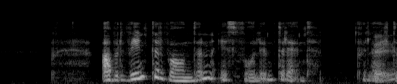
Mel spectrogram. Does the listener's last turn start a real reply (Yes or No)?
No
